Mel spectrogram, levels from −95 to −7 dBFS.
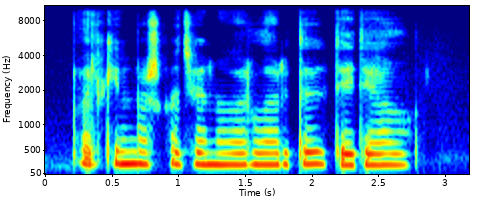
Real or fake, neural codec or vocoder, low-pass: fake; autoencoder, 48 kHz, 32 numbers a frame, DAC-VAE, trained on Japanese speech; 9.9 kHz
